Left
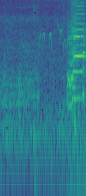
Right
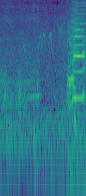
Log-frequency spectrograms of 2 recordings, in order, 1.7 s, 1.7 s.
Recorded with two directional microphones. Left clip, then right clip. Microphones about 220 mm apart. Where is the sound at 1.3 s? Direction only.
50° left (ahead or behind).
